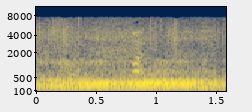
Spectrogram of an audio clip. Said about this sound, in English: The plane's going away. They didn't see us.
